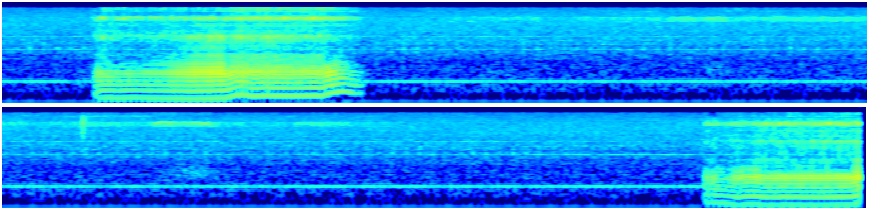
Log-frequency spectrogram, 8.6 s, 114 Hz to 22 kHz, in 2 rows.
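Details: 14-year-old female Lhasa Apso dog snoring loudly during sleep, after a walking dream: loud buzzing inhaled snores, one about a second long and another starting at the end, over a steady background hum.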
